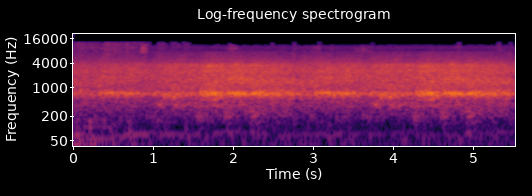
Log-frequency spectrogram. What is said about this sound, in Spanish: El escudo no se toca, lo gritaba al unísono todo el estadio Metropolitano, la afición del Atlético de Madrid prácticamente al completo.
